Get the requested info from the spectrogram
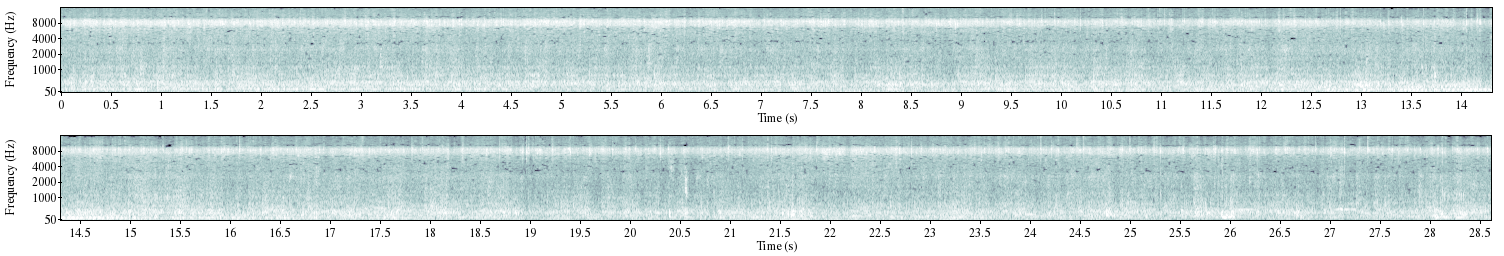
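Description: Steady sizzling hiss of cilor batter frying in the cups of a hot griddle pan, over a low rumble of street traffic.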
